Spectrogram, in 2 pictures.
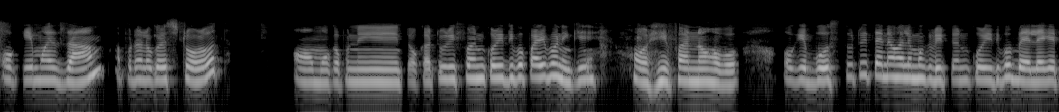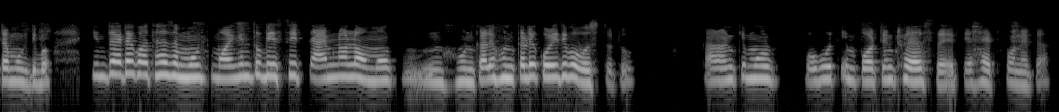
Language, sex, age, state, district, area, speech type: Assamese, female, 30-45, Assam, Charaideo, urban, spontaneous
